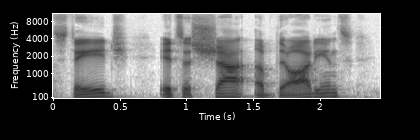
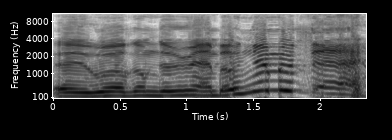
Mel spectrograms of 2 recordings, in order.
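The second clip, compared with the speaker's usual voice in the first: very loud, high-pitched action-hero mumble; 9 semitones higher, 12 dB louder than usual. Joking about another sequel, the speaker does the voiceover in a mumbling Rambo voice. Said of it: "they have me doing the voiceover".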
